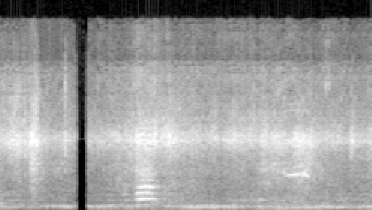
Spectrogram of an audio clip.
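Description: Teddy pigeons cooing in a loft, with soft murmuring coos rising a few times over a steady background hum, close by and moderately quiet, with no talk.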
